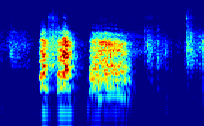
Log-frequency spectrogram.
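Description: Domestic geese on a farm honk loudly at close range, giving several harsh calls of varying length with short pauses between them.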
